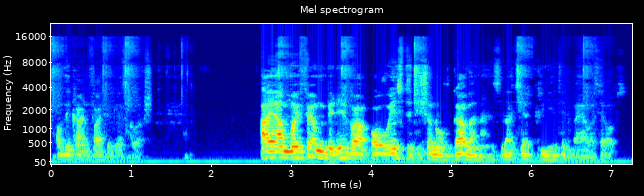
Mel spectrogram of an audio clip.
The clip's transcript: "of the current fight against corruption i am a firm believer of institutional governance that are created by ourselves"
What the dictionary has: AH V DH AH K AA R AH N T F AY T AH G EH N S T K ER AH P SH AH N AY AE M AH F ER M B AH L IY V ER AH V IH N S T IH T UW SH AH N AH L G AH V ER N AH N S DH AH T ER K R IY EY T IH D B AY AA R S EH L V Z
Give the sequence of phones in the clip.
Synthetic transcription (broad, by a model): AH V DH AH K AA R AH N T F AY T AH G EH S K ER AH SH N AY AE M AH F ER M B AH L IY V ER AH V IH N S T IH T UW SH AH N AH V G AH V ER N AH N S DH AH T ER K R IY EY T IH D B AY AA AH S EH L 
